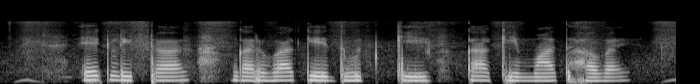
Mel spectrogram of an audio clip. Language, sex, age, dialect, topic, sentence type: Chhattisgarhi, female, 18-24, Eastern, agriculture, question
